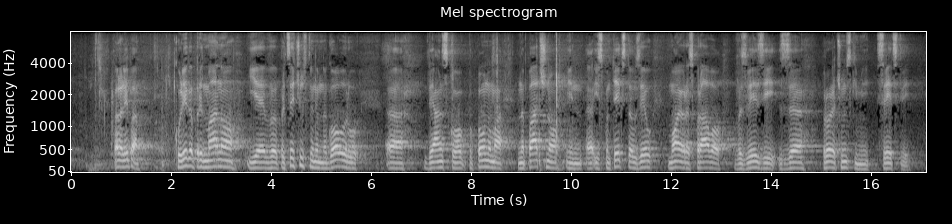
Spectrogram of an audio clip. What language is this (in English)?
Slovenian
